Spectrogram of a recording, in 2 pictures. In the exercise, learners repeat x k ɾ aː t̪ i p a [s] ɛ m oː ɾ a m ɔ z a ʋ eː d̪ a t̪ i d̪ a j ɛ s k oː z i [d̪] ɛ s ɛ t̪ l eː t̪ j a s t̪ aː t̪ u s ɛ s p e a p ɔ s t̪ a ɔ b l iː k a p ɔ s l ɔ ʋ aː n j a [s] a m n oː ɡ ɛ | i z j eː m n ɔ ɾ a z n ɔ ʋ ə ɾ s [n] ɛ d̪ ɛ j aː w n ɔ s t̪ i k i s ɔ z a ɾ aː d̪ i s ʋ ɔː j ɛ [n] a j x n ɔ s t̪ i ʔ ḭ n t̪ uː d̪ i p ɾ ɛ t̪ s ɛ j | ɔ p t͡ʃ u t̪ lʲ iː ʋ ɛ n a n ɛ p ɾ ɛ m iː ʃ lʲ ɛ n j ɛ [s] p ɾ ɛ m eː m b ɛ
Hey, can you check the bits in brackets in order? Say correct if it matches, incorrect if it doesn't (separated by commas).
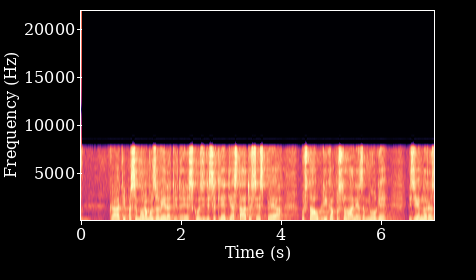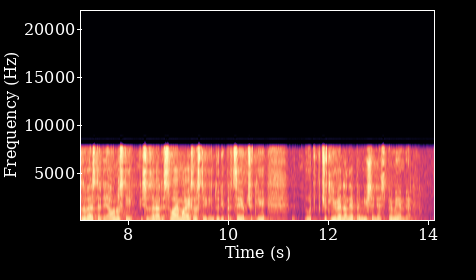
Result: correct, correct, incorrect, correct, incorrect, correct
